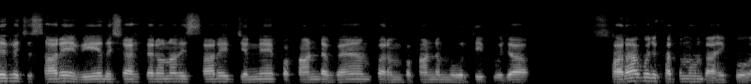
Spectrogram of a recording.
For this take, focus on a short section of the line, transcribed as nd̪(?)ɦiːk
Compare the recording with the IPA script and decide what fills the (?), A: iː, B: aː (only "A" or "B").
B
